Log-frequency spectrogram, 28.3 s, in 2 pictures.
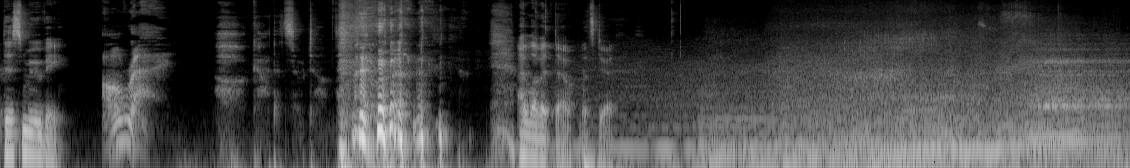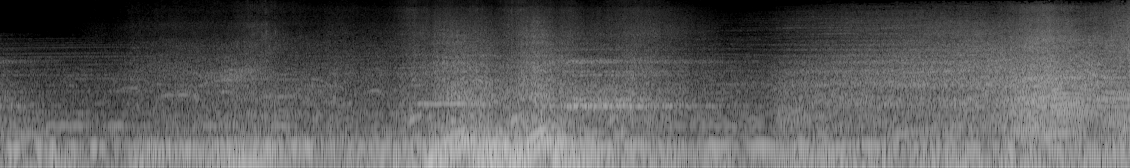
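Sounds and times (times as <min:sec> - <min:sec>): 
speech: 0:00.0 - 0:01.9, 0:03.6 - 0:03.8, 0:04.4 - 0:05.5, 0:06.5 - 0:07.8
laughter: 0:04.2 - 0:06.4
car engine starting with a key in the ignition and revving: 0:07.0 - 0:28.2.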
